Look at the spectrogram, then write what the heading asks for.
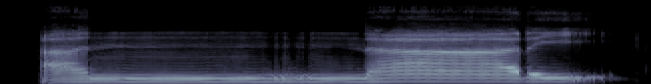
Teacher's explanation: ada Alif setelah fathah maka setelah ditahan tiga harakat harakatnya fathahnya dipanjangkan dua harakat annari rinya cukup satu harakat dan dia huruf tipis ya e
